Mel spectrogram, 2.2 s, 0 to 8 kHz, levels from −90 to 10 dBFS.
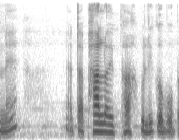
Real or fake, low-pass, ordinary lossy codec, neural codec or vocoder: real; 7.2 kHz; none; none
